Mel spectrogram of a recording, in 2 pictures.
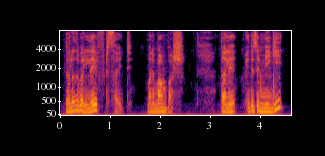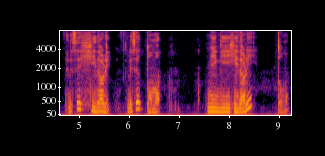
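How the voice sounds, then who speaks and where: A woman teaching a language-exam lesson, saying each word slowly and repeating it before she explains it. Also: low voice, dark tone, no room sound, clean studio sound.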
